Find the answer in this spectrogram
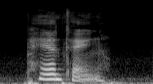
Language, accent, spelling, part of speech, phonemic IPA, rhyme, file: English, US, panting, verb / noun, /ˈpæntɪŋ/, -æntɪŋ, En-us-panting.ogg
- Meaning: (verb) present participle and gerund of pant; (noun) The act of one who pants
